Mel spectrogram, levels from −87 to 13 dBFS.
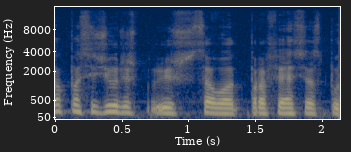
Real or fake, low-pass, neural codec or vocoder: real; 14.4 kHz; none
